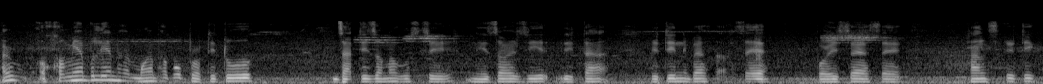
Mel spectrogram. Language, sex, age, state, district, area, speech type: Assamese, male, 18-30, Assam, Kamrup Metropolitan, urban, spontaneous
